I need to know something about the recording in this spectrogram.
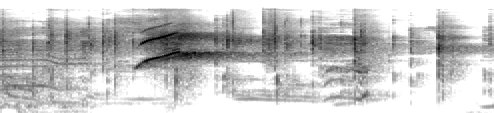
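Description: Audience clapping at the end of a fire-show act, with one loud, high-pitched cheer rising in pitch about half a second in, followed by chatter.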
